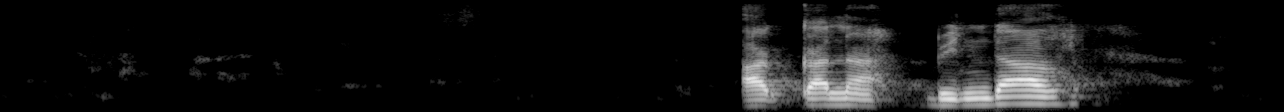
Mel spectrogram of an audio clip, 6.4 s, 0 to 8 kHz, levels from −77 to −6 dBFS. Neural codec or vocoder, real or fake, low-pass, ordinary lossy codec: codec, 16 kHz, 2 kbps, X-Codec, HuBERT features, trained on LibriSpeech; fake; 7.2 kHz; MP3, 64 kbps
